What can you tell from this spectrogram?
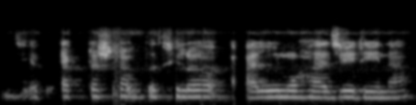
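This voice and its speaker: A woman student answers her teacher slowly and tentatively in an online class. Her voice stays flat and even. The sound is muffled and dry. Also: mid-range voice, creaky, dry recording.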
